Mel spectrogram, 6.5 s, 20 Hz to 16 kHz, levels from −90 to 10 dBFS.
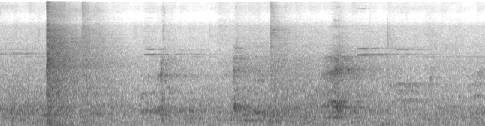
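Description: Sound recording, nothing technically wrong found.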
